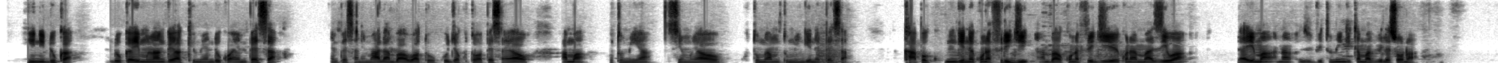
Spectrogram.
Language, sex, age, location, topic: Swahili, female, 36-49, Wajir, finance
